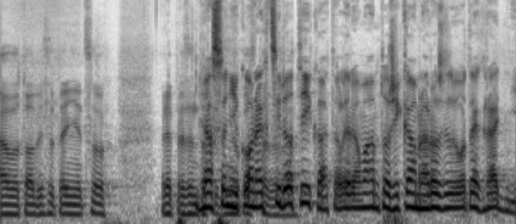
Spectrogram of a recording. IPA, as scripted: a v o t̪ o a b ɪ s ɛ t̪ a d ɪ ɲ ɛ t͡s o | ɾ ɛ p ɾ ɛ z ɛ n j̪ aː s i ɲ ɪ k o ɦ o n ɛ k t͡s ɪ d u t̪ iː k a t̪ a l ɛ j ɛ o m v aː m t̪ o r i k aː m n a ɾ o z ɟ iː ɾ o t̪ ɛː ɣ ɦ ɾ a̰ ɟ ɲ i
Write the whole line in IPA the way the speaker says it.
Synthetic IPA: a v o t̪ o a b ɪ s ɛ t̪ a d ɪ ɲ ɛ t͡s o | ɾ ɛ p ɾ ɛ z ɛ n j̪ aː s ɛ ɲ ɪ k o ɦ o n ɛ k t͡s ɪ d o t̪ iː k a t̪ a l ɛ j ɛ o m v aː m t̪ o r i k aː m n a ɾ o z ɟ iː l o t̪ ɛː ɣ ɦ ɾ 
